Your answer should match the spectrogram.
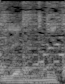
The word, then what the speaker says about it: Лянни: Квартира принадлежала его другу, манекенщику Лянни. С ударением на «и», уточнил он.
